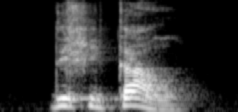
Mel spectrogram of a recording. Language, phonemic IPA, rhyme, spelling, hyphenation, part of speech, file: Dutch, /ˌdi.ɣiˈtaːl/, -aːl, digitaal, di‧gi‧taal, adjective, Nl-digitaal.ogg
- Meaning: 1. digital (representing values as discrete, usually binary, numbers) 2. digital (pertaining to computers or circuit-board electronics) 3. digit (pertaining to digits, fingers)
